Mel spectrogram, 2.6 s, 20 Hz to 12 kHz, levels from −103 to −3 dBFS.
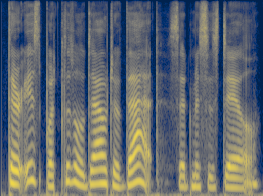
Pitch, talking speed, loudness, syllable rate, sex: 215 Hz, 230 wpm, -17 LUFS, 5.1 syllables/s, female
